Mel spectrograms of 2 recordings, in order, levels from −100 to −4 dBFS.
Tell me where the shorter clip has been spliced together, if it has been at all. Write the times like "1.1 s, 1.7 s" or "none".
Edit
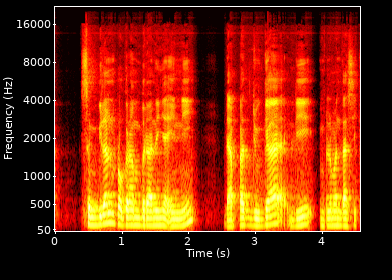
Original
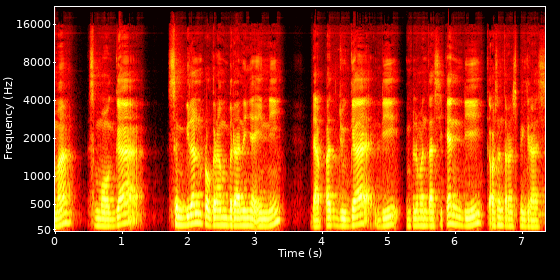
none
